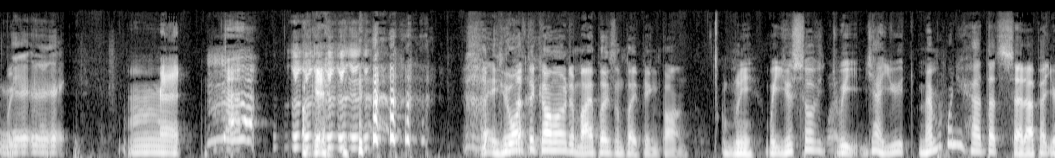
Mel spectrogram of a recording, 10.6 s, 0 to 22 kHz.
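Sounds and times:
speech: 0.0s - 1.8s, 3.1s - 3.8s, 4.9s - 10.5s
goat bleating: 2.1s - 3.6s
laughter: 2.9s - 5.0s.

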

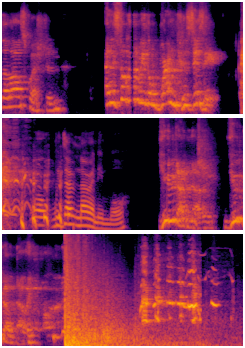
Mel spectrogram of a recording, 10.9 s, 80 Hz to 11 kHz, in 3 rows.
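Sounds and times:
speech: 0.0s - 1.0s, 1.6s - 8.6s, 9.3s - 9.7s
laughter: 3.6s - 4.7s
spaceship destroyed in a video game explosion: 8.2s - 9.4s.

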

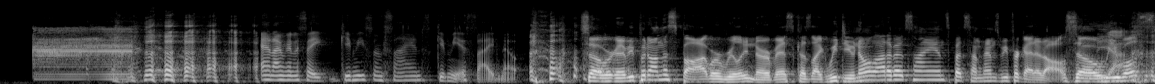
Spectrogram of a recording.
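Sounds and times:
small handheld buzzer harsh electronic buzz: 0.3s - 2.6s
laughter: 1.1s - 2.8s, 5.3s - 6.3s, 10.8s - 11.5s
speech: 1.3s - 11.5s.

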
